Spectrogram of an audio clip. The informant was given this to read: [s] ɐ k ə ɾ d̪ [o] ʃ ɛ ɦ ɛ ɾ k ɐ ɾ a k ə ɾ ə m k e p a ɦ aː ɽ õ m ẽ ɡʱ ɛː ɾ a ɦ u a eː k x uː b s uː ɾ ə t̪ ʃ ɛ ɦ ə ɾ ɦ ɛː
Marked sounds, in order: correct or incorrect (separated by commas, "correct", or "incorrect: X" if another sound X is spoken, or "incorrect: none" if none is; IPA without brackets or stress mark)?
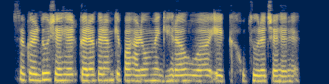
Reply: correct, incorrect: u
